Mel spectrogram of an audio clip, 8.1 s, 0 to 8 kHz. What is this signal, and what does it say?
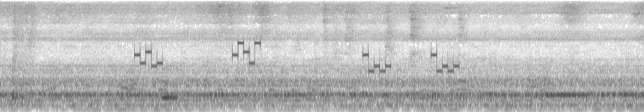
Five-tone selective call (ZVEI), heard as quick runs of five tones, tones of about 70 ms, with the noise inside a bus. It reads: 74834 77844 71313 71313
